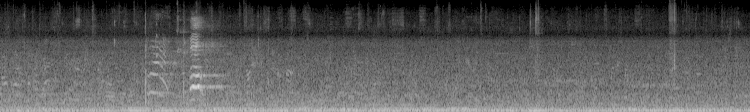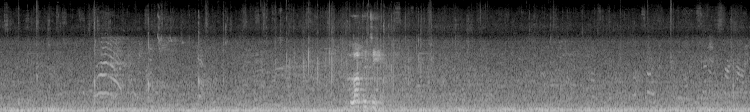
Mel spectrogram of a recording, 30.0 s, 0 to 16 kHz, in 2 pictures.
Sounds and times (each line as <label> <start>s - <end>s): Tennis Match 0.0s - 29.9s
Applause 20.2s - 24.5s
Audience 20.4s - 24.2s
Announcer 22.0s - 22.8s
